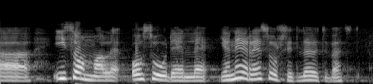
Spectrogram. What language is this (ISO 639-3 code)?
fin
